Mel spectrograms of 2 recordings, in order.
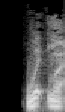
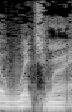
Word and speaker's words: Whitmer: Princess Di, I could see Gretchen, how do you pronounce her last name? – Whitmer. – I keep calling her Whitmer, and I'm sorry about that.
